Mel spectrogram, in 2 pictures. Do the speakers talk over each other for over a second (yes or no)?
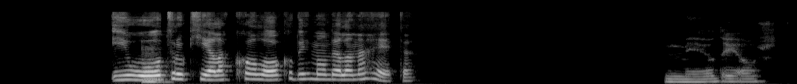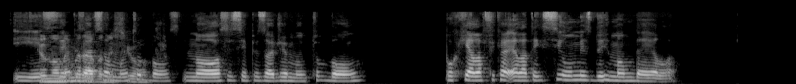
yes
